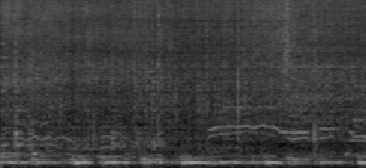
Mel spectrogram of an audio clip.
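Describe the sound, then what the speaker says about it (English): A piece of salmon sears on a cast iron pan at maximum heat, giving a loud, continuous close-up sizzle with a low rhythmic hum and occasional faint clinks. "Sear the sides on this second piece."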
